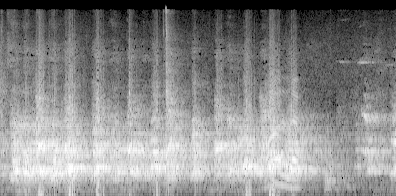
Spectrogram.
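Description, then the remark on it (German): Several dogs in kennels bark loudly and continuously over one another at visiting people, sharp barks overlapping with drawn-out howls and yips, a dense echoing chorus. “Aber nicht alle Hunde freuen sich über Besuch. Viele verbellen Menschen”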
